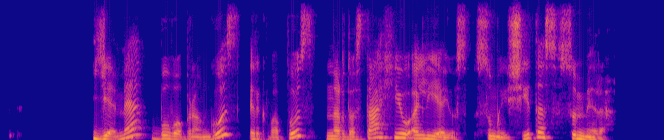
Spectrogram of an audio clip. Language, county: Lithuanian, Kaunas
